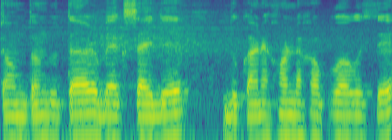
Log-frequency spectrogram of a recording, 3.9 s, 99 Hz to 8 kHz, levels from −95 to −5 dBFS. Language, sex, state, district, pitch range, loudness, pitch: Assamese, male, Assam, Sonitpur, 105-110 Hz, -17 LUFS, 110 Hz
